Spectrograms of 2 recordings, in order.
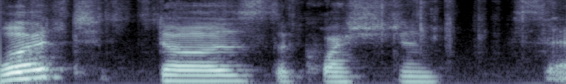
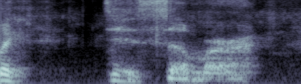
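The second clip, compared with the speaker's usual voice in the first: put-on old trailer announcer voice, much quieter; 10 dB quieter than usual. Describing old movie trailers, the speaker does an old movie trailer voice. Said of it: "like the old trailers voices".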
